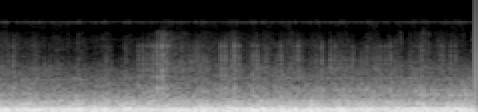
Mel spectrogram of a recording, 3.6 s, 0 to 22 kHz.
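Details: Vauxhall Corsa C 1.2 petrol, engine off while coasting: deep, steady rumbling grind from a badly damaged front wheel hub bearing.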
